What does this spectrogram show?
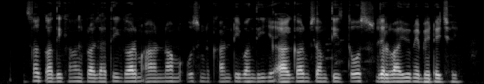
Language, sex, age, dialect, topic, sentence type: Maithili, male, 18-24, Eastern / Thethi, agriculture, statement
